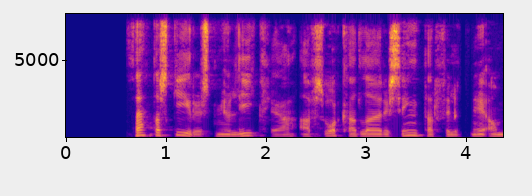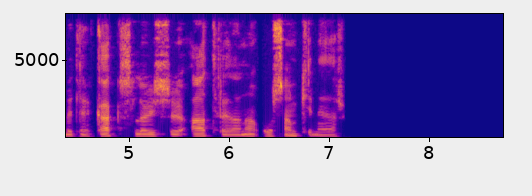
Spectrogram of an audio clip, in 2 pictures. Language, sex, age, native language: Icelandic, male, 20-29, Icelandic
